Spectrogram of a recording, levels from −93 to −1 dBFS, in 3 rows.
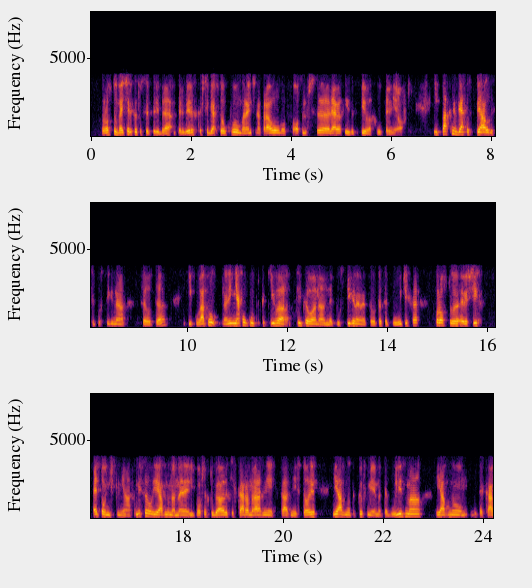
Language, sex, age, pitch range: Bulgarian, male, 30-49, 120-155 Hz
